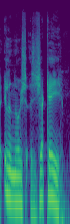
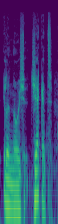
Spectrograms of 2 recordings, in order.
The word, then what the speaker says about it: Illinois Jacquet: Tenminste, zo spreek ik het uit. De Amerikanen zullen het waarschijnlijk uitspreken als Illinois Jacquet. Maar goed, gezien zijn achtergrond hou ik het maar gewoon bij Jean Illinois Jacquet.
